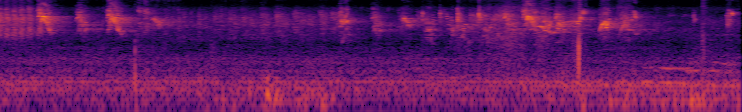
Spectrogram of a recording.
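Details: Birds calling outdoors with scattered high, sharp chirps and short twittering bursts, irregularly spaced, several notes overlapping, over a faint low background rumble.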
